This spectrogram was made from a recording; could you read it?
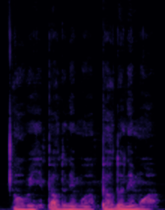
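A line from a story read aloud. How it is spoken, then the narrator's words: Plain. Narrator (French): dit-elle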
